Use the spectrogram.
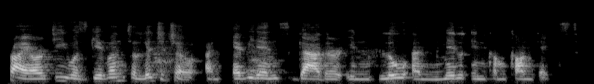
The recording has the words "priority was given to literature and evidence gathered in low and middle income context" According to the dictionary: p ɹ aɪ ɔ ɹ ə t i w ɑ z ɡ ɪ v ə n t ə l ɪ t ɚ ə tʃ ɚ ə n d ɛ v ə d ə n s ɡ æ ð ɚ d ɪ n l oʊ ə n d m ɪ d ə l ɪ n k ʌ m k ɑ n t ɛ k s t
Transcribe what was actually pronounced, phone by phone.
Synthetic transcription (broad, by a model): p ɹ aɪ ɔ ɹ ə t i w ɑ z ɡ ɪ v ə n t ə l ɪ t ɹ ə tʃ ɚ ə n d ɛ v ə d ə n s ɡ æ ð ɚ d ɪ n l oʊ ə n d m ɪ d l ɪ n k ʌ m k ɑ n t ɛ k s t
